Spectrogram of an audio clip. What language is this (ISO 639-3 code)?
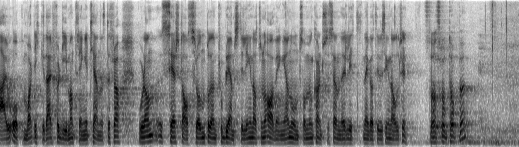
nor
